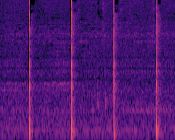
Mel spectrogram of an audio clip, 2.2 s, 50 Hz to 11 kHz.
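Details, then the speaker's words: Galaxian arcade PCB powered through jumper cables at 5 V and 12 V, JAMMA power disconnected, after coin-up: sharp evenly spaced speaker pops about two a second over a faint steady hum; speaker popping noise. "And we will coin up, and you can hear that popping noise."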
